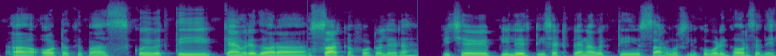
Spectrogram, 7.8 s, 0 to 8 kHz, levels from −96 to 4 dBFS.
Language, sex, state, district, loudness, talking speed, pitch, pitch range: Hindi, male, Uttar Pradesh, Gorakhpur, -24 LUFS, 215 wpm, 105 Hz, 100-115 Hz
